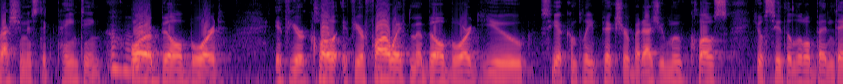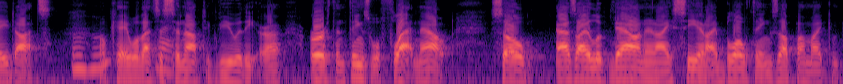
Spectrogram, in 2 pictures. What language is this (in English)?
English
